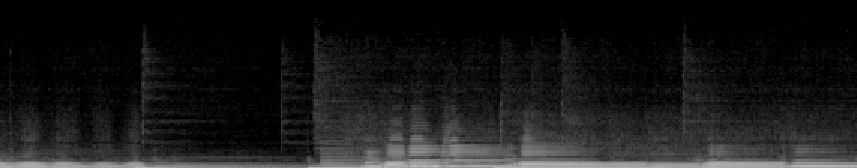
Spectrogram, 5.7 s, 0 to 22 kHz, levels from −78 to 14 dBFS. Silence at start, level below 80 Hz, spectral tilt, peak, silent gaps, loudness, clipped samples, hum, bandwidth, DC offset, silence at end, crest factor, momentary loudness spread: 0 s; -28 dBFS; -8.5 dB/octave; -4 dBFS; none; -18 LUFS; under 0.1%; none; 11.5 kHz; under 0.1%; 0 s; 14 dB; 12 LU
